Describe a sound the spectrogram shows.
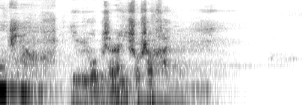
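A young man answers softly and close by.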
